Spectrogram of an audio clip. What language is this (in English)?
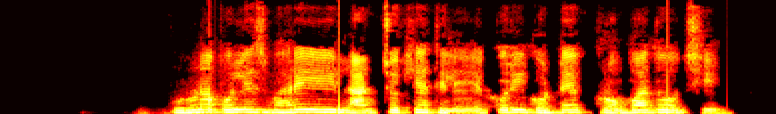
Odia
